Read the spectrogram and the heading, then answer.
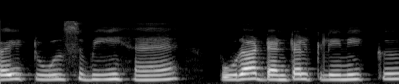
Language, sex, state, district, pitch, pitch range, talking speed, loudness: Hindi, female, Punjab, Kapurthala, 230 Hz, 220-245 Hz, 120 wpm, -16 LUFS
